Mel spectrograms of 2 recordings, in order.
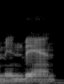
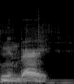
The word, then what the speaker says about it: Minbari: So thank you, Michael Papp and Minban. Or Minbari. Minbari. Is it Minbari? Yeah, it is Minbari. Sorry, I mispronounced that.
